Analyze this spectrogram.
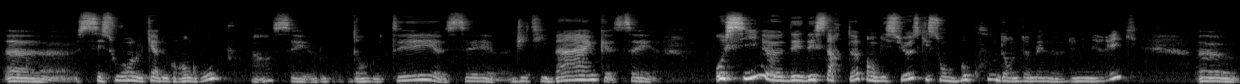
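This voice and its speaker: A Nigerian woman who has spoken English from birth talks as a journalist on a conference panel. Her voice is low and darkish, expressive and unhurried, but she hesitates, with many fillers and restarts.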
